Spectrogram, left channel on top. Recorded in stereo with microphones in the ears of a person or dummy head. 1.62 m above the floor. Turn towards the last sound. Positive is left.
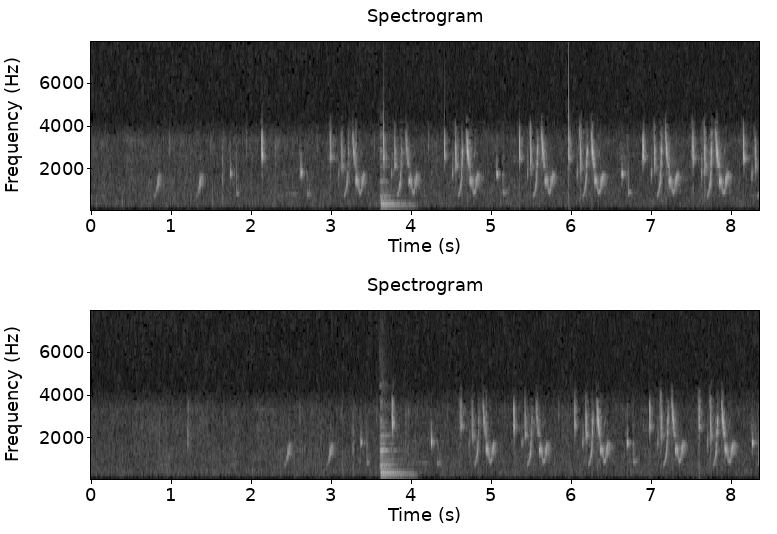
turn(degrees=-50)  # may be behind; listen again after turning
